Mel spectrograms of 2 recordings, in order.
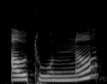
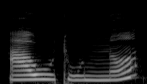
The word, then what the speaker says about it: autunno: Then we have autumn, autunno, autunno. So you really have to pronunciate those U's, okay?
